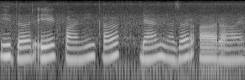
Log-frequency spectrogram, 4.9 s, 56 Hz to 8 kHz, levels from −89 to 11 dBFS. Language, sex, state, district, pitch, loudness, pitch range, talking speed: Hindi, female, Chhattisgarh, Raigarh, 215 Hz, -16 LUFS, 200-240 Hz, 110 wpm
